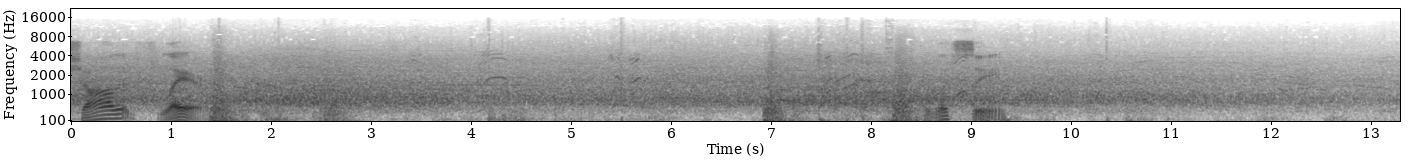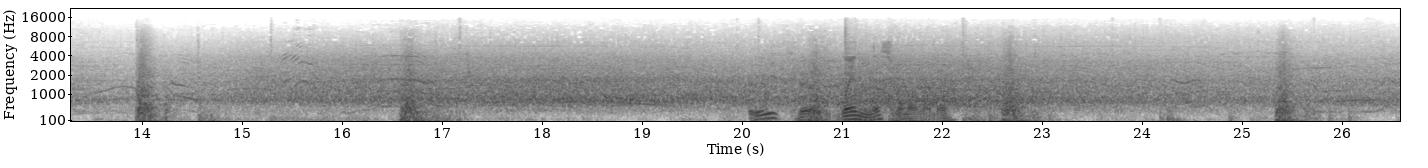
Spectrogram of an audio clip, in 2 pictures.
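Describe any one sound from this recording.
Bodies slam hard onto a wrestling ring mat with heavy thuds.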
